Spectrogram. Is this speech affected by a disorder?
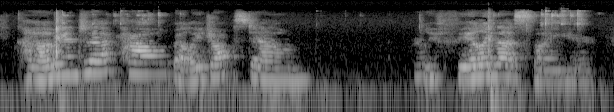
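No.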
